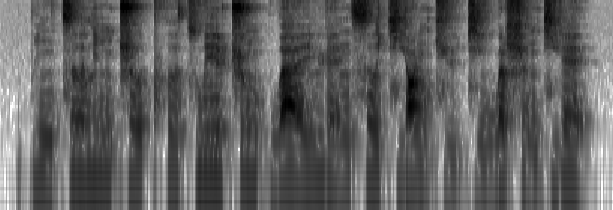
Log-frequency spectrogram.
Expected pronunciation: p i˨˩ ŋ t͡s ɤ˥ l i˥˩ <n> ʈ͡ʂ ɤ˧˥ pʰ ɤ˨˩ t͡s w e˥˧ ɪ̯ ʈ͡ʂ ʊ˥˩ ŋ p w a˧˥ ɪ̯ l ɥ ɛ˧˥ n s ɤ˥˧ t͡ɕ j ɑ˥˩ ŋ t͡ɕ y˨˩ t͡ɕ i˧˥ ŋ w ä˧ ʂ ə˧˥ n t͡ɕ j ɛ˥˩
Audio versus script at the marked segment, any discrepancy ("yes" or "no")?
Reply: yes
